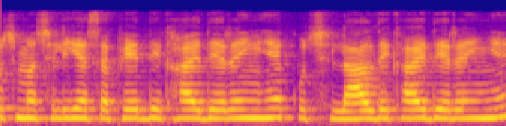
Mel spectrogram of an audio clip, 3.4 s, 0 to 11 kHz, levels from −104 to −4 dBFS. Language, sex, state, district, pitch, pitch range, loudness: Hindi, female, Chhattisgarh, Korba, 225 Hz, 225-230 Hz, -15 LUFS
